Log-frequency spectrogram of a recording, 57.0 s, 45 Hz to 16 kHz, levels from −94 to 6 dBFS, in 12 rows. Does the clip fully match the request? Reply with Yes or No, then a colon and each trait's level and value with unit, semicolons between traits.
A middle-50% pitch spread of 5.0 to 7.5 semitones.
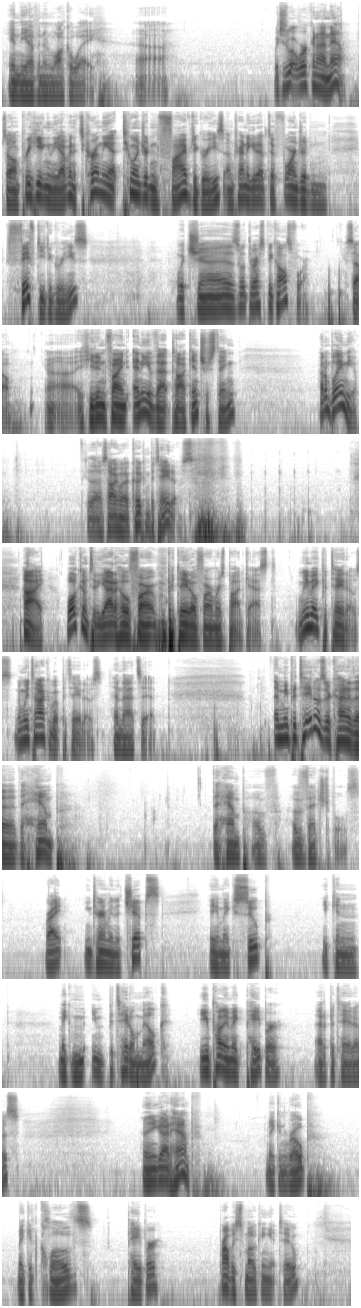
Yes: average, 5.3 semitones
